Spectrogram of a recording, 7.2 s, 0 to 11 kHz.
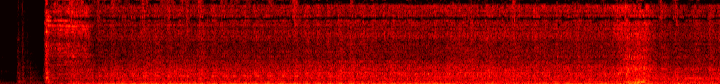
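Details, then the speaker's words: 2003 Ski-Doo 550 fan-cooled Grand Touring snowmobile that wouldn't run and died, after carbs cleaned ultrasonically and blown out: catches immediately and settles into a steady, even two-stroke idle, no stumbles; repaired. "Alright, so there you go. Another sled rescued. All set to go back on the trail."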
